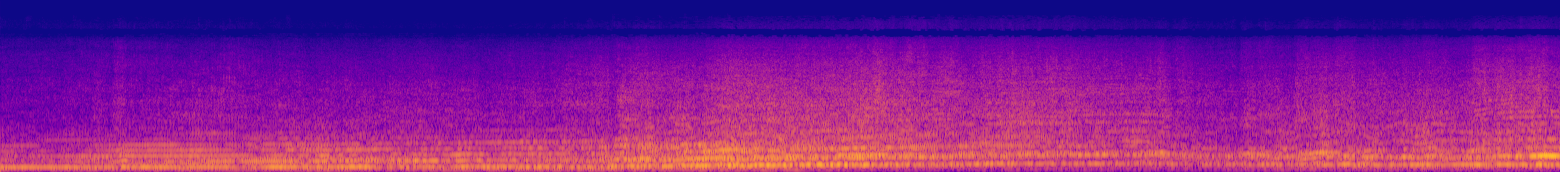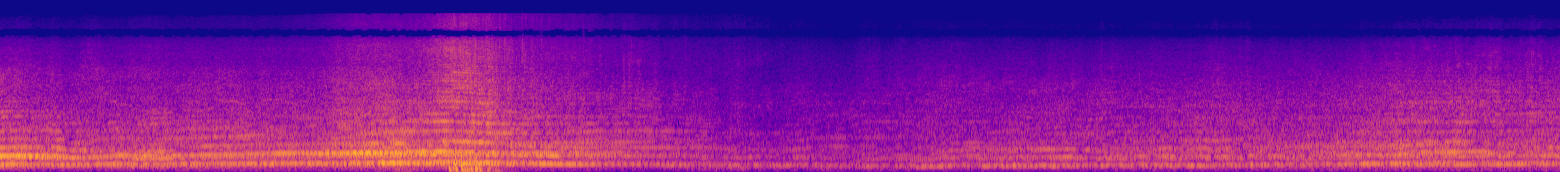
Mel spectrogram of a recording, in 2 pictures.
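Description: Several dirt-track stock car engines racing around the oval, their pitch rising and falling as they go through the turns and down the straights. The sound swells as the cars pass close, loudest about twenty seconds in.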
